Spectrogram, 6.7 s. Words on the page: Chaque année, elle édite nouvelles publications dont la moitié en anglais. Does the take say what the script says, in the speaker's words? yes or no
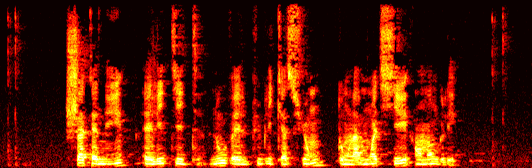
yes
